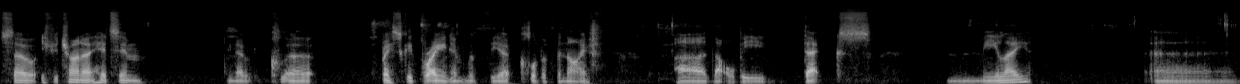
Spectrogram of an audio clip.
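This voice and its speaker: A man running a tabletop role-playing game as storyteller, explaining rolls with many pauses and fillers. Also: rumbling low, no echo. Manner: hesitant, lots of fillers.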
